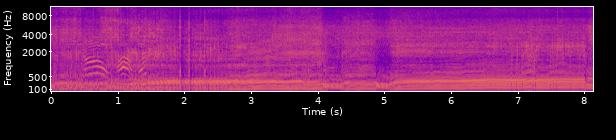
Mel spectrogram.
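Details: Homemade 190cc single-cylinder 5-speed go-kart, revived after sitting a year with strange running issues, on a hot lap: revs hard but the note wavers and stumbles unevenly under load; running rough, cause not yet diagnosed.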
